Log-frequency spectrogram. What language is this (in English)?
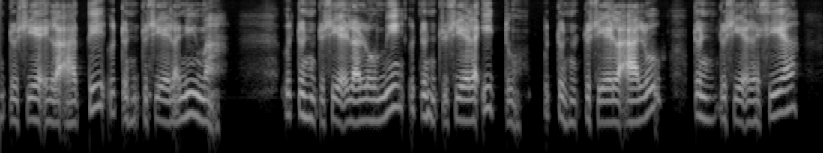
Saleman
